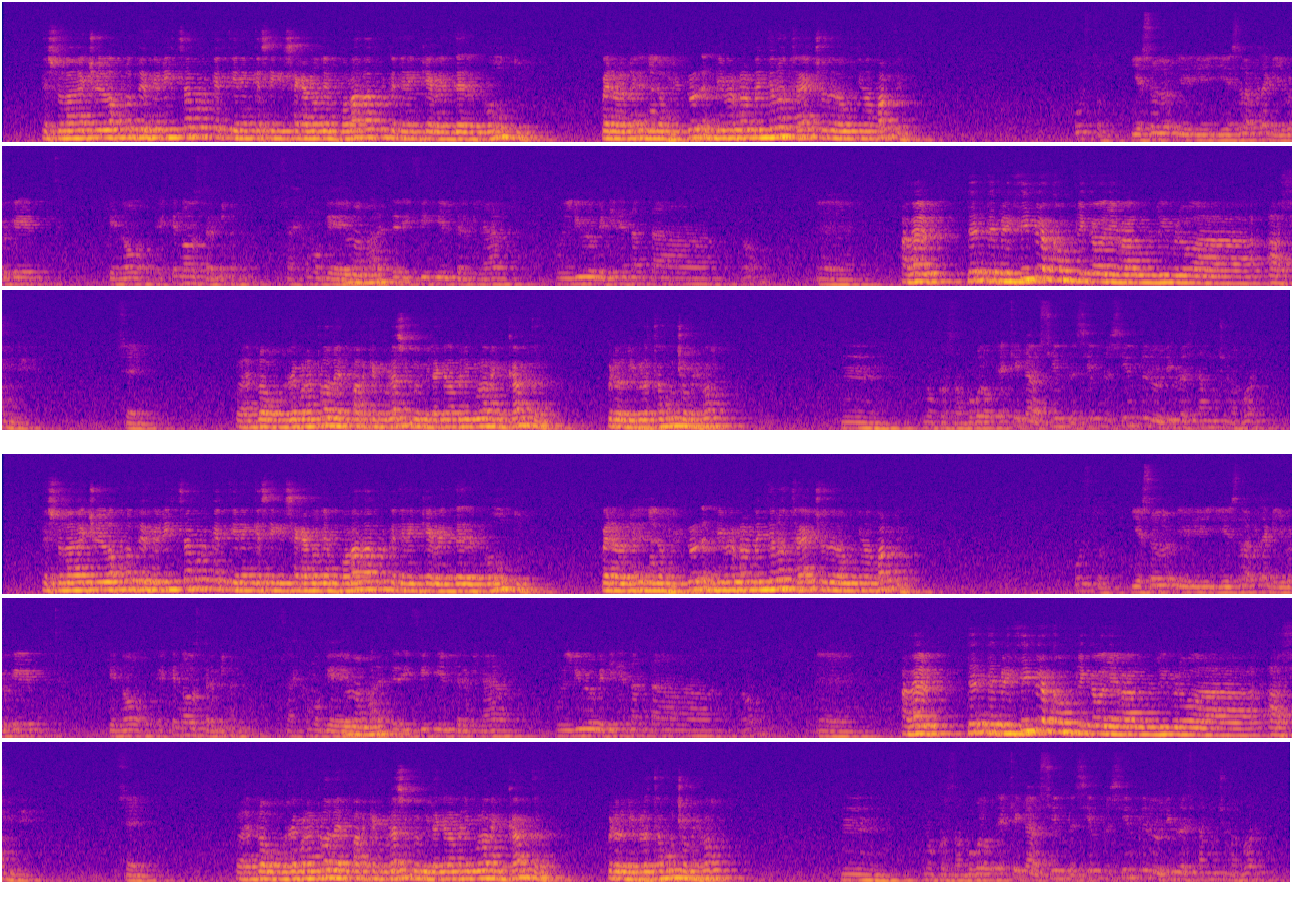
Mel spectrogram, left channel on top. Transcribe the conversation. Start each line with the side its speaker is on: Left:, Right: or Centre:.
Left: Eso lo han hecho ya los propios guionistas porque tienen que seguir sacando temporadas, porque tienen que vender el producto. Pero en- en
Right: Claro,
Left: los libros, el libro realmente no está hecho de la última parte.
Right: justo. Y eso, y, y esa es la cosa que yo creo que, que no, es que no los terminan, ¿no? O sea, es como que
Left: No, no.
Right: parece difícil terminar un libro que tiene tanta, ¿no? Eh,
Left: A ver, de, de principio es complicado llevar un libro a, a cine.
Right: sí.
Left: Por ejemplo, ocurre, por ejemplo, de Parque Jurásico, y mira que la película me encanta, pero el libro
Right: Mm.
Left: está mucho mejor.
Right: Mm, no, pues tampoco lo... Es que, claro, siempre, siempre, siempre los libros están mucho mejor.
